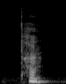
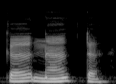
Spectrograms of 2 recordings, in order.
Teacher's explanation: फ में महाप्राण निकल रहा है, ज़्यादा प्राणवायु निकल रही है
